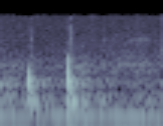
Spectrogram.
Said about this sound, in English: The devil will come and knock on your door.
